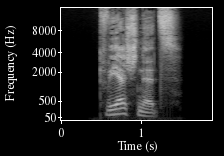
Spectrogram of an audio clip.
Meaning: genitive singular of Querschnitt
- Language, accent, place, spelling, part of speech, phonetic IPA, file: German, Germany, Berlin, Querschnitts, noun, [ˈkveːɐ̯ˌʃnɪt͡s], De-Querschnitts.ogg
